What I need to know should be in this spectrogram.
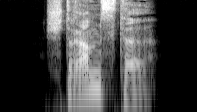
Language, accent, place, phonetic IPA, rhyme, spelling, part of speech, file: German, Germany, Berlin, [ˈʃtʁamstə], -amstə, strammste, adjective, De-strammste.ogg
- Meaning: inflection of stramm: 1. strong/mixed nominative/accusative feminine singular superlative degree 2. strong nominative/accusative plural superlative degree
